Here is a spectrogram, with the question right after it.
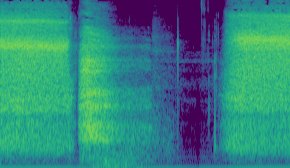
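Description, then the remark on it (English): Deep, forceful breaths in a breathing exercise: a long airy exhale, a sharp inhale that fades off, a brief pause, then another strong rushing breath begins. No talking. “So reviewing again, you got the sympathetic, which is where you're pumping you up, doing deeper inhales and exhales.”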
